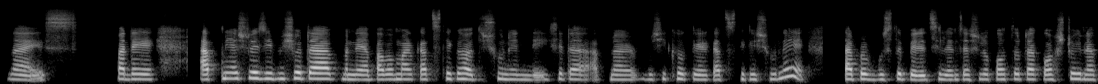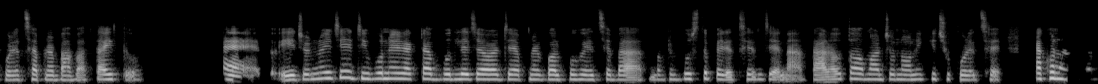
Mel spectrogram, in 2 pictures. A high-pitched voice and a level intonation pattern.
Yes: high, 235 Hz; narrow, 1.8 semitones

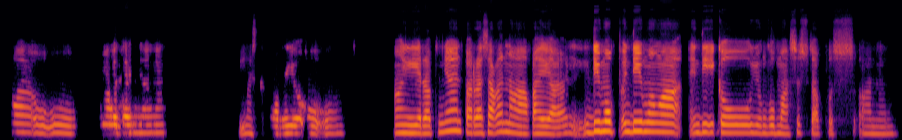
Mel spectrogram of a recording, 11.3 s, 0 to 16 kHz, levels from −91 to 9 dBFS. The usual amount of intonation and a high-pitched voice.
No: narrow, 2.0 semitones; high, 205 Hz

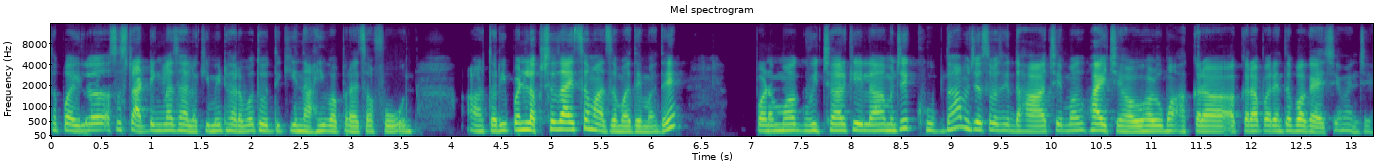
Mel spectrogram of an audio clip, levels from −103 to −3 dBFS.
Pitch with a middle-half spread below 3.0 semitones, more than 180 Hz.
Yes: narrow, 2.6 semitones; high, 190 Hz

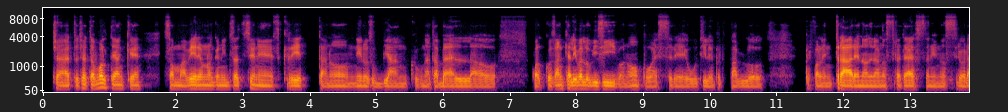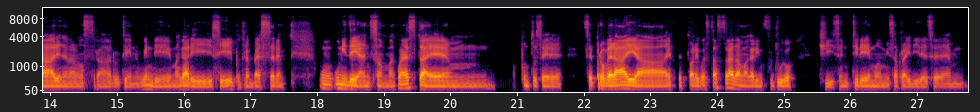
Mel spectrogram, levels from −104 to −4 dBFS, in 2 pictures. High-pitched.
No: very low, 85 Hz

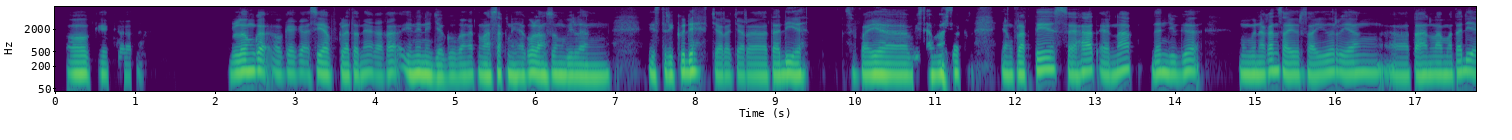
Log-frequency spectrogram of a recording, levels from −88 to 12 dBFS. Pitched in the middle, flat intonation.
No: low, 125 Hz; narrow, 2.1 semitones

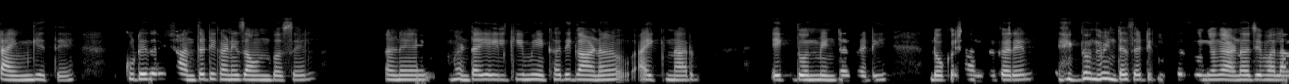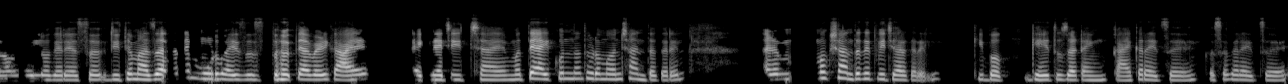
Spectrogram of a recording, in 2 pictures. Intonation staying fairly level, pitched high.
Yes: narrow, 1.9 semitones; high, 220 Hz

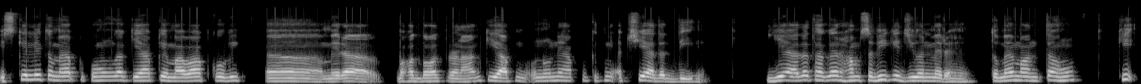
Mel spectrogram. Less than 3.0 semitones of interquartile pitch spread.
No: average, 3.6 semitones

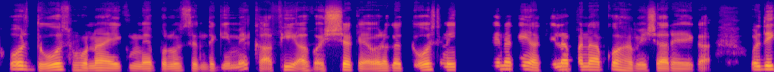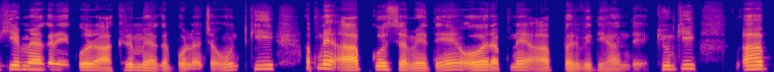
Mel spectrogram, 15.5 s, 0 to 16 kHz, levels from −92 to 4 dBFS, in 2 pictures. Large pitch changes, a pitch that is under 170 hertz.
Yes: wide, 6.4 semitones; low, 135 Hz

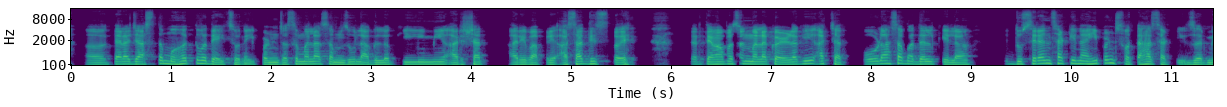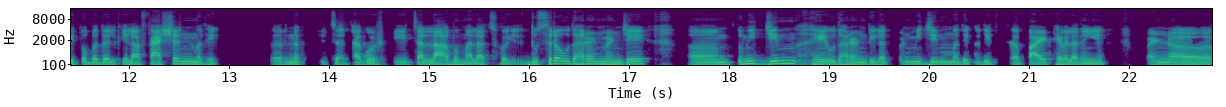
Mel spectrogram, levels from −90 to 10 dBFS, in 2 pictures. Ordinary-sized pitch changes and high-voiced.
No: average, 3.6 semitones; medium, 140 Hz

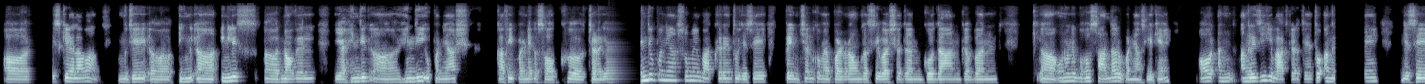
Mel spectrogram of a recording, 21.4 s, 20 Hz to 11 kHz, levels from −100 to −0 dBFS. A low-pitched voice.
Yes: low, 115 Hz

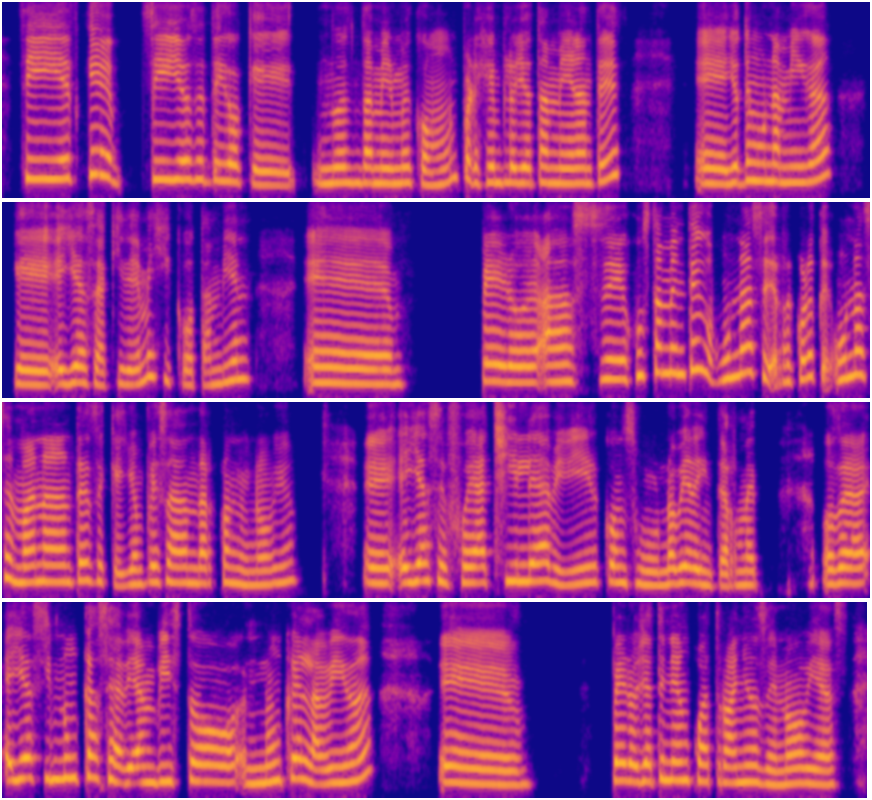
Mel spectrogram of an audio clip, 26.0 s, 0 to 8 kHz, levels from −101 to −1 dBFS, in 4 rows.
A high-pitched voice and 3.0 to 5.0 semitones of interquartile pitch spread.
Yes: high, 245 Hz; average, 3.3 semitones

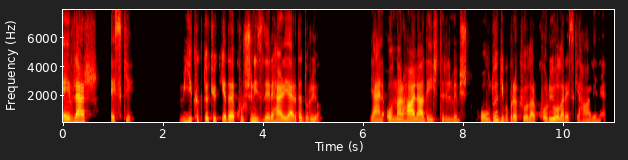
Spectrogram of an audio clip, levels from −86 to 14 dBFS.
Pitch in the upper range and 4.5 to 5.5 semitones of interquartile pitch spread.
No: medium, 170 Hz; average, 5.0 semitones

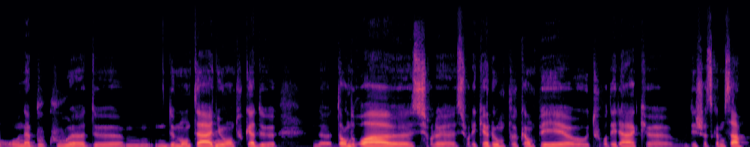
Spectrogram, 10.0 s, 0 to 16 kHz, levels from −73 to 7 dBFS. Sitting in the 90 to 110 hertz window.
Yes: very low, 95 Hz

